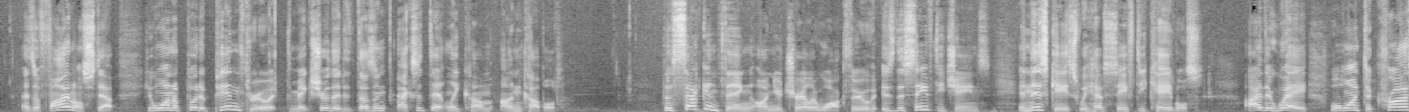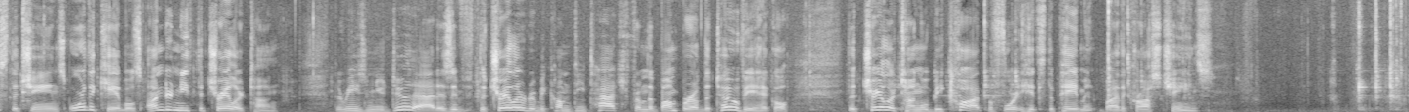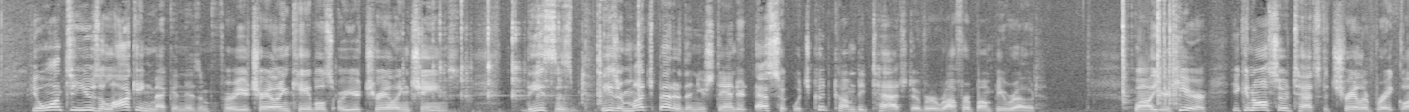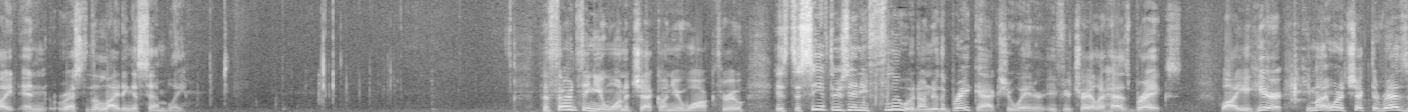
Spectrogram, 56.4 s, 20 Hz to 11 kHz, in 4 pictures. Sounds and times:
Speech: 0:00.2 - 0:05.7, 0:06.6 - 0:22.0, 0:22.6 - 0:26.3, 0:28.5 - 0:32.8, 0:33.4 - 0:38.7, 0:39.5 - 0:44.2, 0:47.7 - 0:56.3.

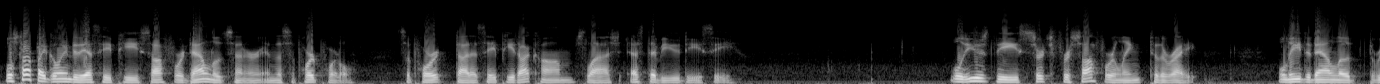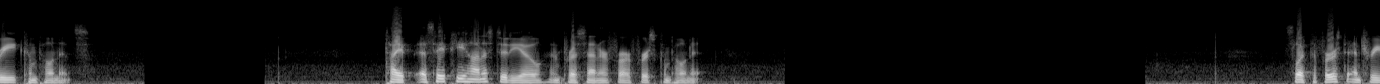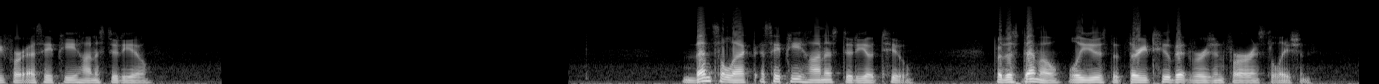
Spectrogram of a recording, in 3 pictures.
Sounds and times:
Speech: 0:00.0 - 0:07.5, 0:09.5 - 0:12.0, 0:12.8 - 0:14.8, 0:17.6 - 0:20.9, 0:26.7 - 0:29.2, 0:34.4 - 0:36.8, 0:37.6 - 0:40.8.

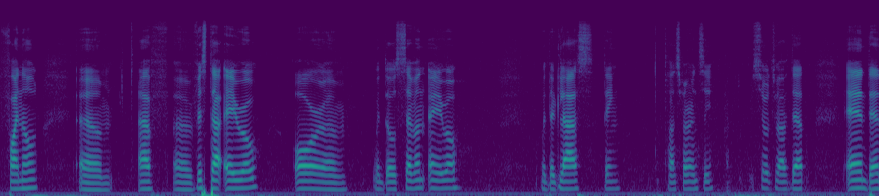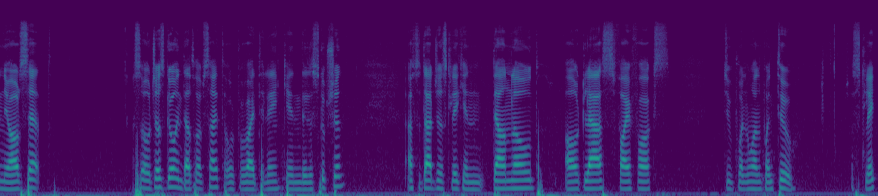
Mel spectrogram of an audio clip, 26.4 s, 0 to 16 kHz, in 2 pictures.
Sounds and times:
Speech: 0:00.0 - 0:00.6, 0:01.2 - 0:07.0, 0:08.1 - 0:09.4, 0:10.0 - 0:12.1, 0:12.7 - 0:13.8, 0:15.2 - 0:18.4, 0:19.3 - 0:23.2, 0:24.0 - 0:25.2, 0:25.9 - 0:26.3.

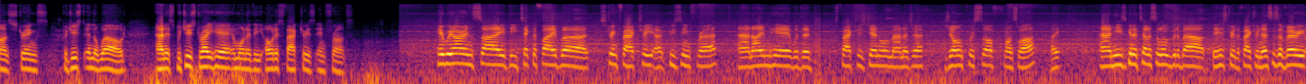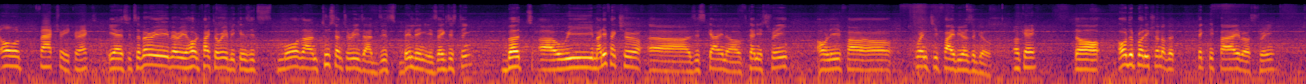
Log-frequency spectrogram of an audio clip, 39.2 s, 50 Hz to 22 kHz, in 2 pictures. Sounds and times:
Speech: 0:00.0 - 0:05.3, 0:06.6 - 0:15.9, 0:16.5 - 0:38.8.

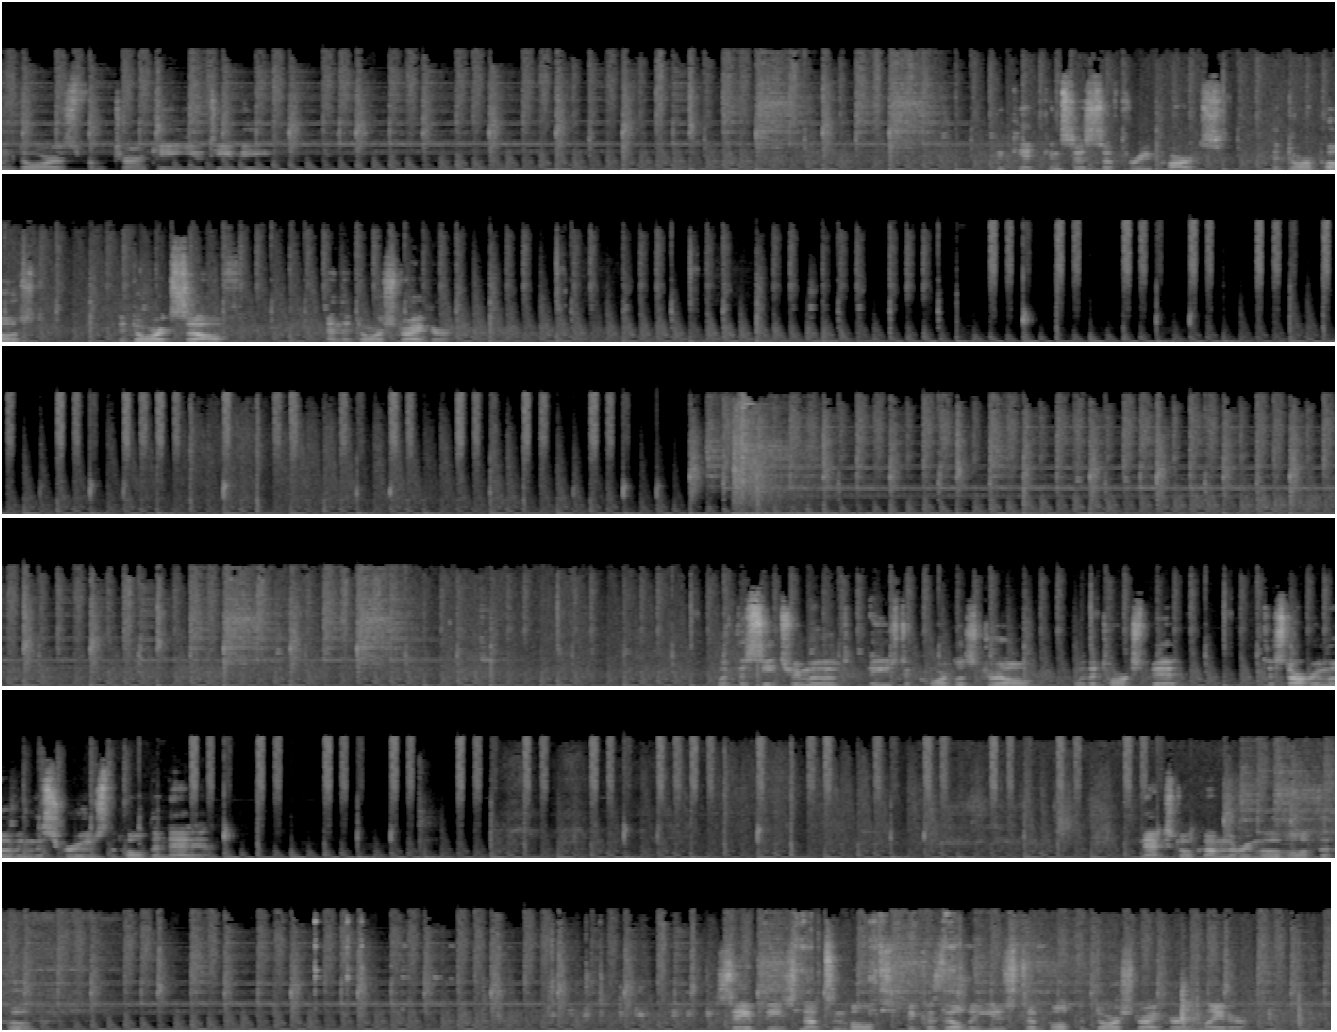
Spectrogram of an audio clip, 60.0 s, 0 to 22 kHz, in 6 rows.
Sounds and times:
Music: 0:00.0 - 0:59.9.

